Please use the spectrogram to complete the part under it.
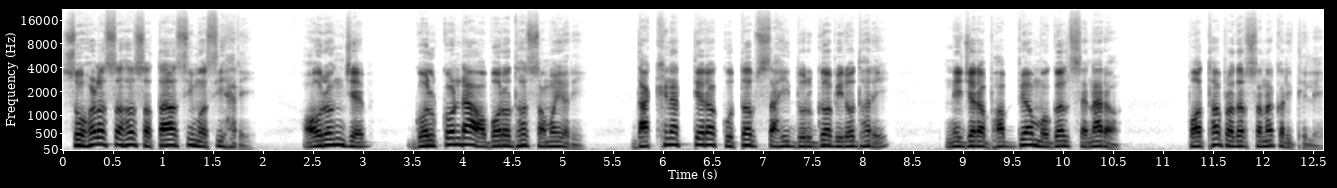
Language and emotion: Odia, neutral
